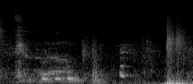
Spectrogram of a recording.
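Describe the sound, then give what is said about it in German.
A door is shut with a dull, low thump at the end, after brief voices and small knocks. “Endlich geht ihr weg. Und tschüss. Tür zu!”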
